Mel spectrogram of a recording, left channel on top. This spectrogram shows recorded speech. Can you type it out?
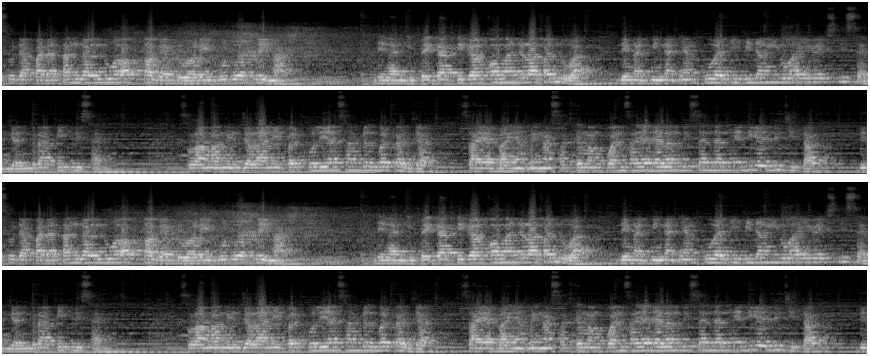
pada tanggal 2 Oktober 2025 dengan IPK 3,82 dengan minat yang kuat di bidang UI UX Design dan Graphic Design. Selama menjalani perkuliahan sambil bekerja, saya banyak mengasah kemampuan saya dalam desain dan media digital.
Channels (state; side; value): identical; both; correlation 1.00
